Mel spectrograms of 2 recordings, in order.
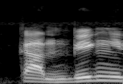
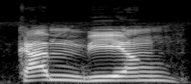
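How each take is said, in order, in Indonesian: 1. Kata ini berakhir dengan bunyi ing biasa. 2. Kata ini berakhir dengan bunyi iang. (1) "Kambing dibaca kambiang" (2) "dibaca kambiang"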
